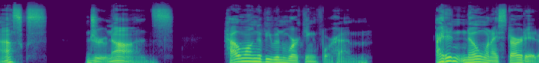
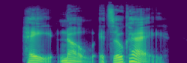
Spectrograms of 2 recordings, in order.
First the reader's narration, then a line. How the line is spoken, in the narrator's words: the soldier says firmly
